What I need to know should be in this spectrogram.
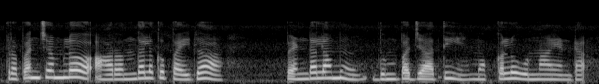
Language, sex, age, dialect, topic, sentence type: Telugu, female, 25-30, Central/Coastal, agriculture, statement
